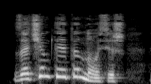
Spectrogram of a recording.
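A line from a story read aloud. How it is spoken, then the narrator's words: Sharp question. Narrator (Russian): резко спросила я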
